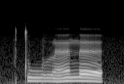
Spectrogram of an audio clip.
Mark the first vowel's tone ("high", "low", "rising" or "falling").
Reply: low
